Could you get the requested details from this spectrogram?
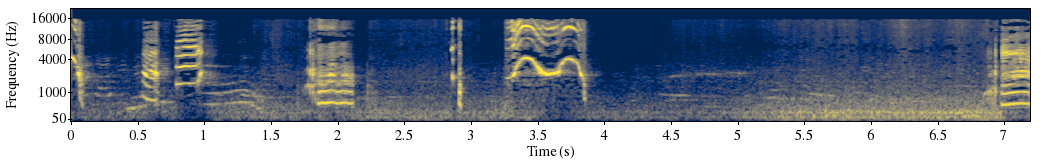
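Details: Talking green Indian ringneck parakeet producing short harmonic word-like syllables in bursts, one wavering, warbled phrase in the middle, then a quiet stretch before a final loud syllable.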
